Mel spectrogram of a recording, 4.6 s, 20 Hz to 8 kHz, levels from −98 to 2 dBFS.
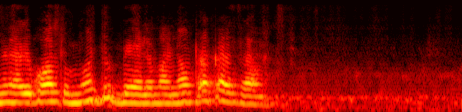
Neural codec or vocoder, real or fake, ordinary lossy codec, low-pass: codec, 16 kHz, 2 kbps, FreqCodec, smaller model; fake; none; 7.2 kHz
